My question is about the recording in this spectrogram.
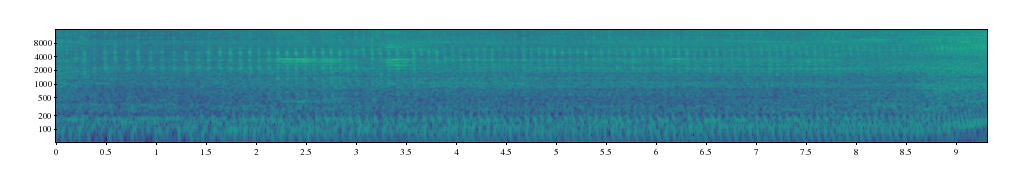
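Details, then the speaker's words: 2017 RS 125 motorcycle, single-cylinder carbureted engine: steady idle with a fast, light ticking clatter (lagitik) over a low thump; the owner does not know the cause. "So nakikinig ninyo is meron talaga siyang lagitik na hindi ko alam kung anong sir"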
